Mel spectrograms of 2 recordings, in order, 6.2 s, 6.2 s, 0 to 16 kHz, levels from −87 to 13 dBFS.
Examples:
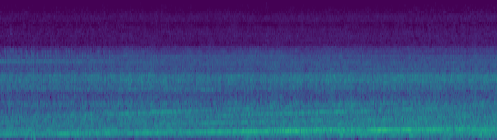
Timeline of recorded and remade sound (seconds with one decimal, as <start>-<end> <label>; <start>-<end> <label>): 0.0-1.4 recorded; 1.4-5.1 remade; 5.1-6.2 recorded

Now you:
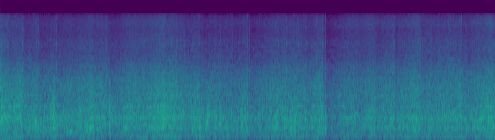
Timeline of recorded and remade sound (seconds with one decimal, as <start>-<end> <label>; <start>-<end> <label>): 0.0-0.8 recorded; 0.8-1.9 remade; 1.9-4.2 recorded; 4.2-4.7 remade; 4.7-6.2 recorded

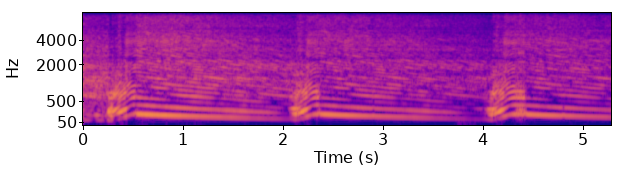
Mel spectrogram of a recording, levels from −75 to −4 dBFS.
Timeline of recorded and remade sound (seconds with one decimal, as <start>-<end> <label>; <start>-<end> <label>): 0.0-5.3 recorded

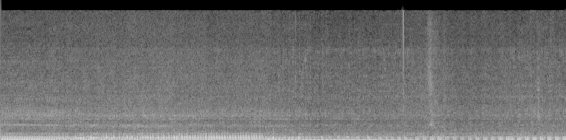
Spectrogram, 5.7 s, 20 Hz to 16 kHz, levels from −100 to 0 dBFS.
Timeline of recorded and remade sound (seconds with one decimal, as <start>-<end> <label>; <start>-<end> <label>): 0.0-0.6 recorded; 0.6-2.7 remade; 2.7-4.1 recorded; 4.1-5.1 remade; 5.1-5.7 recorded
